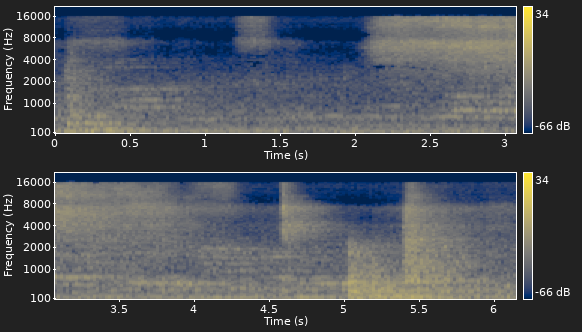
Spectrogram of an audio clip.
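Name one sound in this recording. Chalk scrapes and taps on a chalkboard.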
